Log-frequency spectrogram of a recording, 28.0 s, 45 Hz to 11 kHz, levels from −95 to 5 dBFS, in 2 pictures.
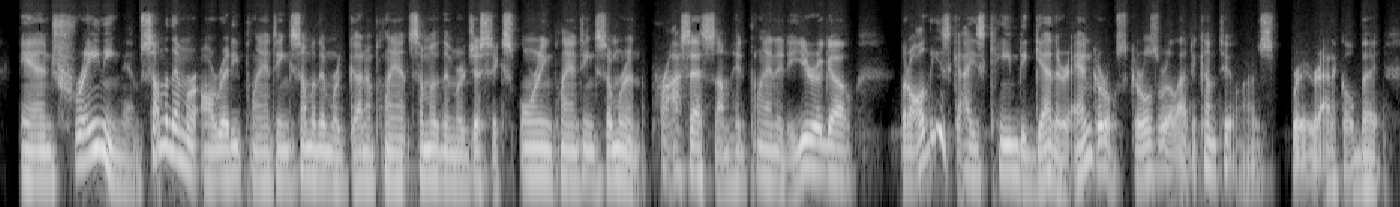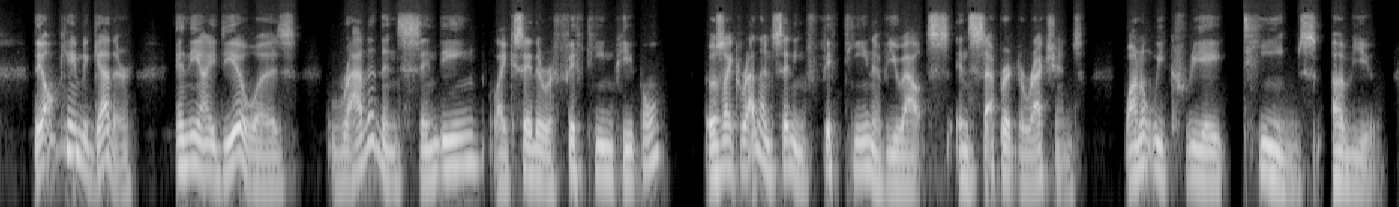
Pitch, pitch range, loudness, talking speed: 105 Hz, 95-120 Hz, -19 LUFS, 190 wpm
